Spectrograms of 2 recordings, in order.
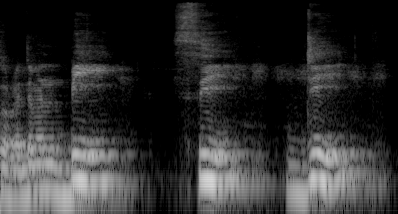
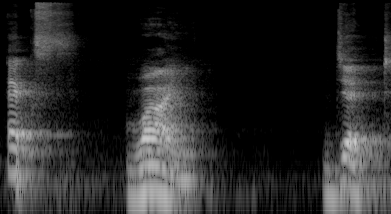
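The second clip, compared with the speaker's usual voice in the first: ordinary talk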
